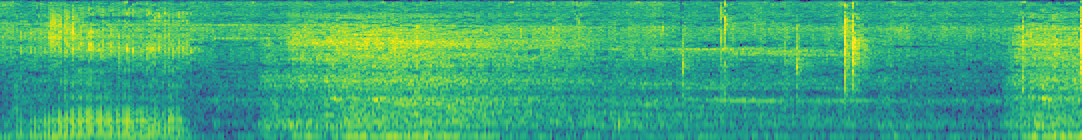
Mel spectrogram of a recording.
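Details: Sleeping French Bulldog snoring and rubbing its face: a rough, low snore opening, a long softer drawn-out rumble after, then another snore starting at the end, with faint rustling clicks.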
